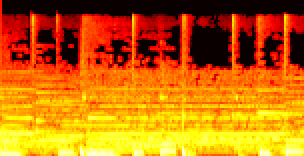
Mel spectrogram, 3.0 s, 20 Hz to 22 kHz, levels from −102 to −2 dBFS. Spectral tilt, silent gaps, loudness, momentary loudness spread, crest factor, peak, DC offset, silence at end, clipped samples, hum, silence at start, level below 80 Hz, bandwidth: -6.5 dB/octave; none; -17 LUFS; 5 LU; 14 dB; -2 dBFS; under 0.1%; 0 s; under 0.1%; none; 0 s; -20 dBFS; 15.5 kHz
